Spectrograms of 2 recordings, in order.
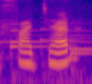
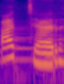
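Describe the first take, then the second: First: The word begins with an f sound. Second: The word begins with a p sound. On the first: The speaker calls it right. "seharusnya fajar" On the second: The speaker calls it wrong. "fonem F diucapkan menjadi P"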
